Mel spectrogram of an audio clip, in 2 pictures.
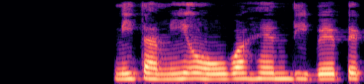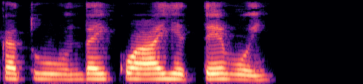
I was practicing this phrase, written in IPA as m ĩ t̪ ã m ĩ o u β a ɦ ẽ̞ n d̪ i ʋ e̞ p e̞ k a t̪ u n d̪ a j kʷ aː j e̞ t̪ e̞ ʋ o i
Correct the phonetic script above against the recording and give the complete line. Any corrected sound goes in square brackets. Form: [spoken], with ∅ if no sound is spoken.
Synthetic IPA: m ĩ t̪ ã m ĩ o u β a ɦ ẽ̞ n d̪ i ʋ e̞ p e̞ k a t̪ u n d̪ a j kʷ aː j e̞ t̪ e̞ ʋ o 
